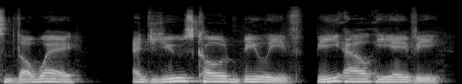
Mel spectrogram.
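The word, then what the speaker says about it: OUAI: th e o u a i dot com pronounce the way and use code believe b-l-e-a-v to get 15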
